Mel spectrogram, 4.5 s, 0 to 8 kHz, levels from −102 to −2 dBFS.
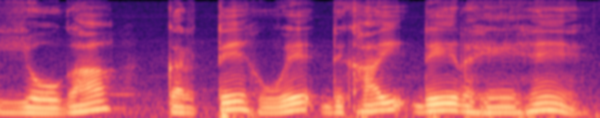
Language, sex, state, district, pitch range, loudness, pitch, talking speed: Hindi, male, Madhya Pradesh, Dhar, 95-130 Hz, -15 LUFS, 105 Hz, 95 wpm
